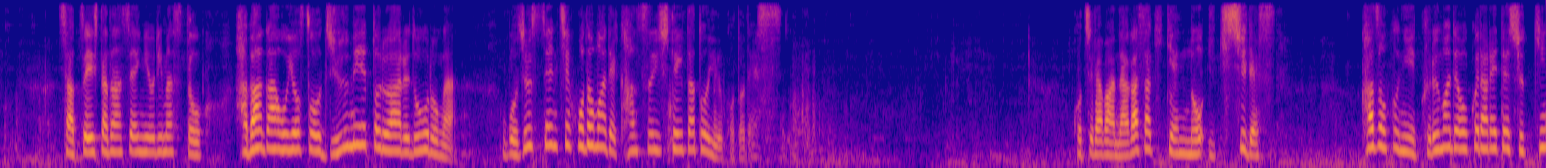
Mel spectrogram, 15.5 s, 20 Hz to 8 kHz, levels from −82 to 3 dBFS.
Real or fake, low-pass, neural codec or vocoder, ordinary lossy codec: fake; 7.2 kHz; codec, 24 kHz, 3 kbps, HILCodec; none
